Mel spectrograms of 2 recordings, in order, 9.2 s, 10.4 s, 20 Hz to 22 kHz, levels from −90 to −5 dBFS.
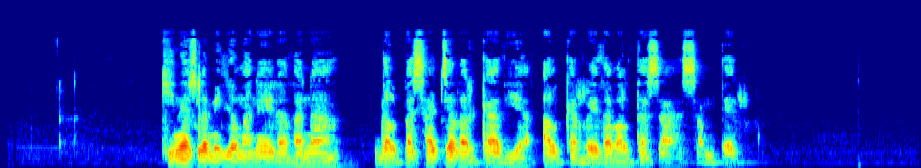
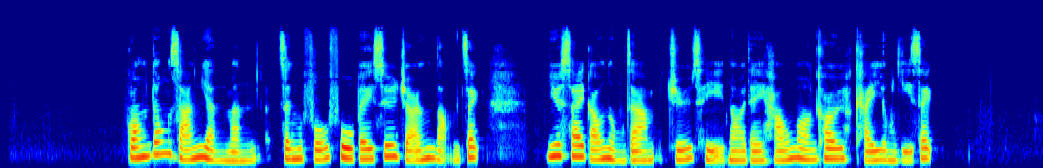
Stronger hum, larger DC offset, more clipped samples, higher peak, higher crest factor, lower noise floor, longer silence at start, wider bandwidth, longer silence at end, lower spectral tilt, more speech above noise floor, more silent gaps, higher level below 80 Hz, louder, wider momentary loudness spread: neither; neither; neither; about the same, -10 dBFS vs -10 dBFS; about the same, 22 dB vs 18 dB; about the same, -77 dBFS vs -80 dBFS; first, 1.65 s vs 1.3 s; about the same, 11.5 kHz vs 11.5 kHz; first, 1.75 s vs 1.1 s; second, -3.5 dB/octave vs -6 dB/octave; second, 47 dB vs 53 dB; neither; first, -62 dBFS vs -78 dBFS; second, -31 LUFS vs -28 LUFS; first, 11 LU vs 8 LU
